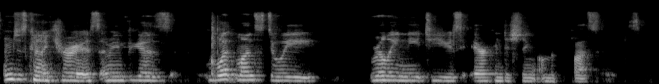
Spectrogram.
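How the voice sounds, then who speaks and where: Female board member, lowish pitch, conversational and probing, informal meeting questions, light background noise. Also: fairly even intonation, moderate pace, poor audio. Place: indoor school board meeting room.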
